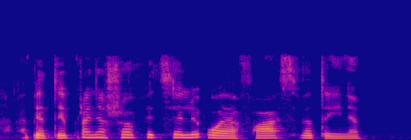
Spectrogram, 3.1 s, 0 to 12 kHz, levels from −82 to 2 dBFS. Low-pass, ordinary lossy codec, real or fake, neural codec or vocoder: 7.2 kHz; MP3, 48 kbps; real; none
